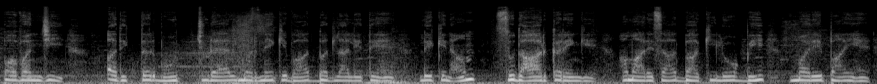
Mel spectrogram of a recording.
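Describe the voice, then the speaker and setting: A woman's voice: on the low side, fairly even intonation, a little slow, mellow, faint music behind, close to an everyday voice. A woman playing a bossy female witch ghost in a Hindi-style cartoon story, with a brash, scolding manner. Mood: resolved. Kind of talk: animated cartoon story acting.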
